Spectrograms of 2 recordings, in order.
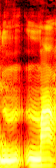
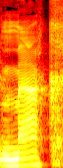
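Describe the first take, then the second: First: The word is said with a German accent. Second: The word is said with a British accent. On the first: "as the Germans would say" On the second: "the Brits would say"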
